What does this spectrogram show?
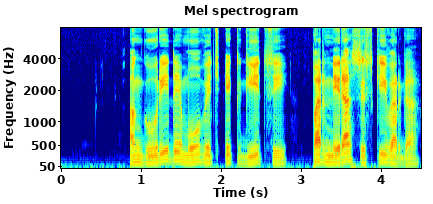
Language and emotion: Punjabi, neutral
